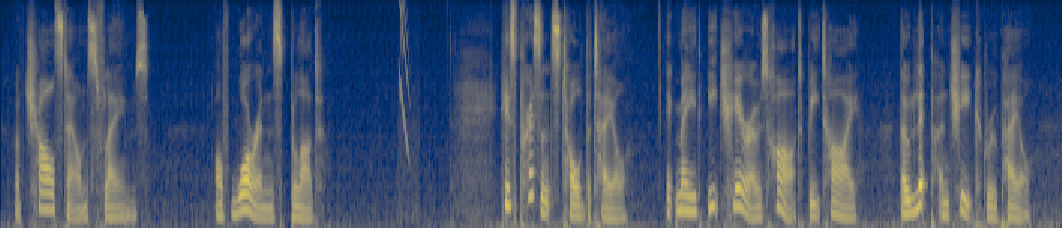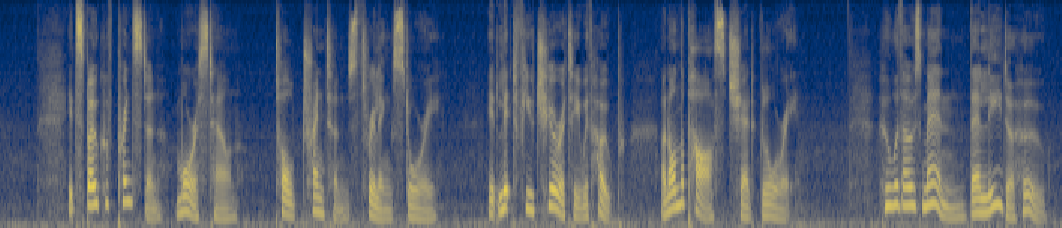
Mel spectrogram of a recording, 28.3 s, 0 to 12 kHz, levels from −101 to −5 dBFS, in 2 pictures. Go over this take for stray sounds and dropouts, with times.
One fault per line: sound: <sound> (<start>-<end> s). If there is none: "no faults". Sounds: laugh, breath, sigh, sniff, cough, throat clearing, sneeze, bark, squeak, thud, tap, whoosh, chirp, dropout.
sound: chirp (5.3-5.5 s)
